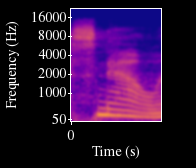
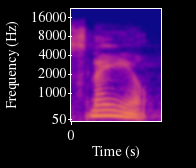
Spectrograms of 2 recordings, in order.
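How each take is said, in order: First: The vowel is a short 'eh' sound. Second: The vowel is a long 'ay' sound. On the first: The speaker calls it right. "make it more like Snell" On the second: The speaker calls it wrong. "instead of Snail"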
